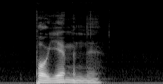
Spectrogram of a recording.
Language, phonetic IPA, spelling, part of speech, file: Polish, [pɔˈjɛ̃mnɨ], pojemny, adjective, Pl-pojemny.ogg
